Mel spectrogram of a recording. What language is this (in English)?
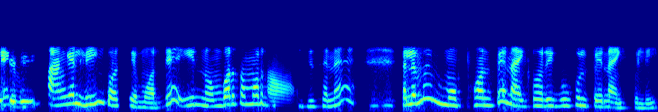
Odia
